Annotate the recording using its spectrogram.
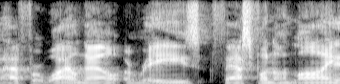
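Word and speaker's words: Araize: we have uh have for a while now arrays fast fun online it's spelled a r a i Ze that it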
